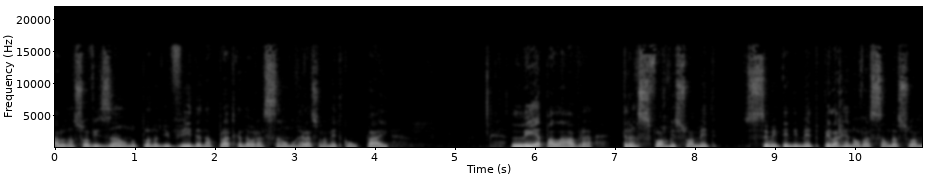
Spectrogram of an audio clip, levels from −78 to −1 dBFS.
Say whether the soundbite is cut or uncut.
uncut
